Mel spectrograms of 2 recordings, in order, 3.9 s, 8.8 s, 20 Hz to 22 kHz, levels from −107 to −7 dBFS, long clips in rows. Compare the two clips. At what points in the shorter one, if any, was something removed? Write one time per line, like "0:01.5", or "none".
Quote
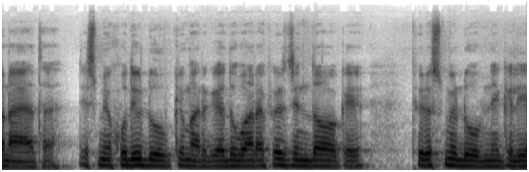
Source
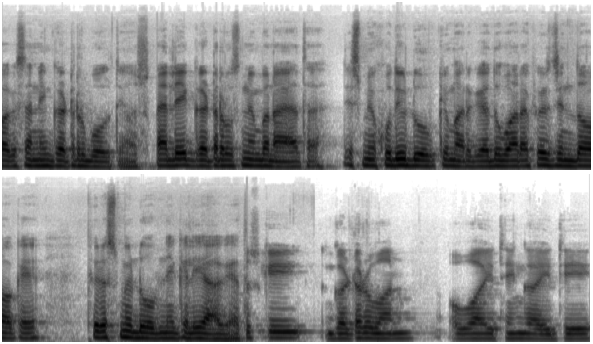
none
